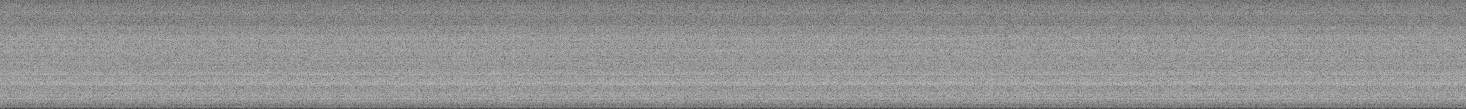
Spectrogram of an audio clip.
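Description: Steady running noise of a diesel train on the JR Nemuro Main Line heard from inside the car: an even rush with a few held tones through it and no distinct rail-joint clicks.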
